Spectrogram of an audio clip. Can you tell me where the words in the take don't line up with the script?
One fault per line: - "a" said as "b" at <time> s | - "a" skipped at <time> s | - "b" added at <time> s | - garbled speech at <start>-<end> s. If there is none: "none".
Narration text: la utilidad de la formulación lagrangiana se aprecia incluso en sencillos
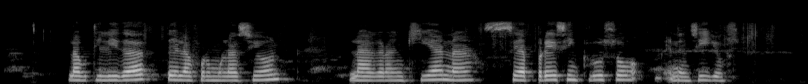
none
